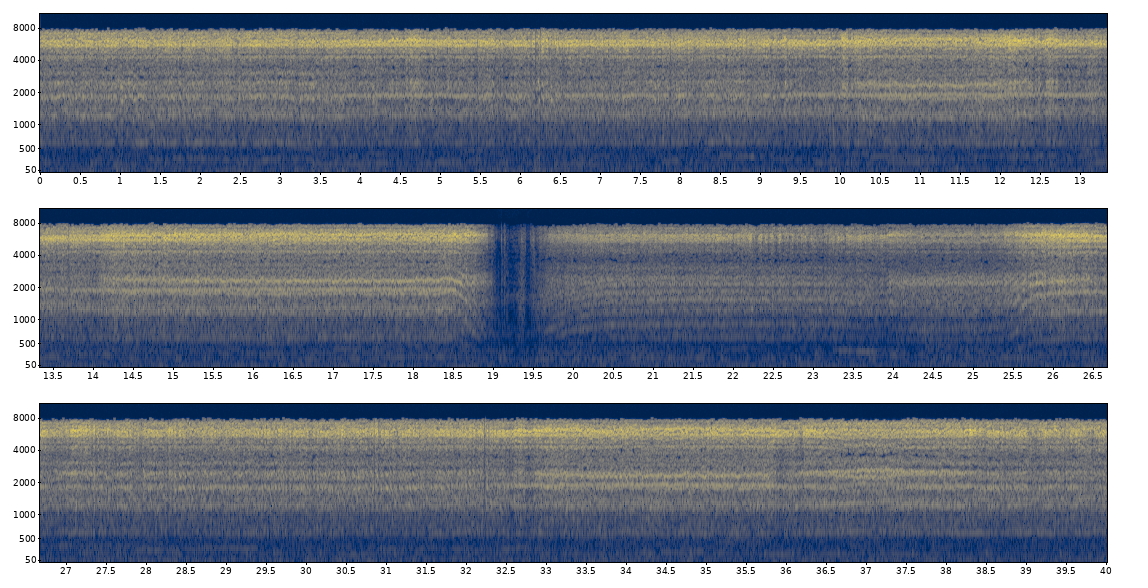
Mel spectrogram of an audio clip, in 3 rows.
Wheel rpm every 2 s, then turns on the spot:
160, 160, 160, 170, 170, 160, 160, 160, 160, 60, 80, 80, 100, 160, 160, 160, 160, 160, 160, 160.
none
